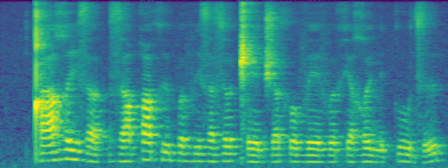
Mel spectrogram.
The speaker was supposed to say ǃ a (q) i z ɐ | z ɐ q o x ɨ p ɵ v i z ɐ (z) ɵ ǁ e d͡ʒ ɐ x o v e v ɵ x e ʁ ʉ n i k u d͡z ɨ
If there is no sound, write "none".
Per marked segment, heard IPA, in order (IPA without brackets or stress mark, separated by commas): ʁ, z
